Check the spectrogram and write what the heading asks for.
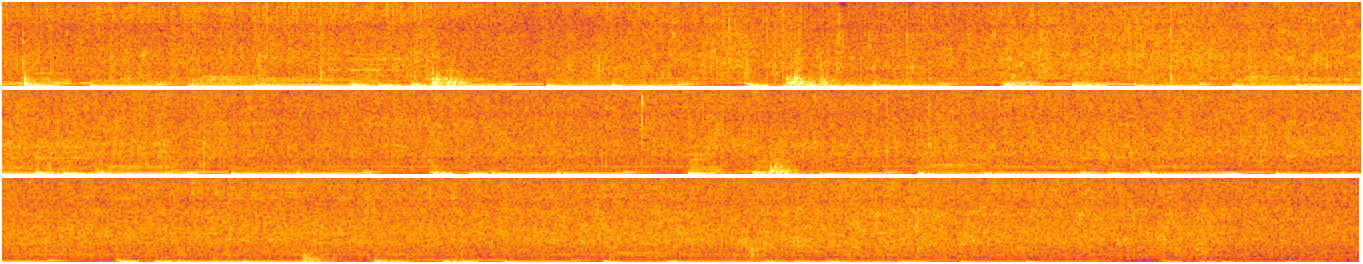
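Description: Shrimp, onion and garlic sizzling in oil in a nonstick wok while a silicone spatula scrapes and taps the pan. The taps come most often and loudest in the first few seconds. Soft background music with long held notes plays underneath.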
